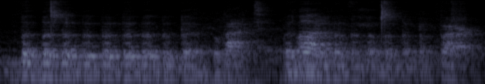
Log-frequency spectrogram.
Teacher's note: in English the B sound is produced only with the lips.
